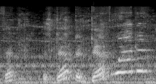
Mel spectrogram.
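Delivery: high, halting mock disbelief; astonished hope. Boy about to fight hears mom's car, acted high-pitched amazement. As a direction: stammer it upward, hardly daring to believe.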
